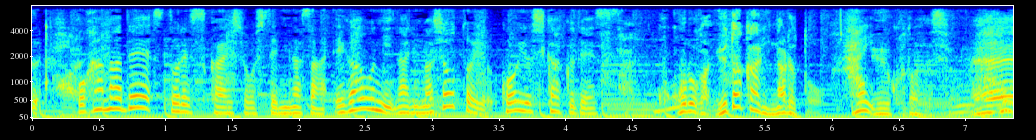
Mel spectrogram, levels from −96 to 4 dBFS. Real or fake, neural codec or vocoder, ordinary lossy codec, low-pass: real; none; none; 7.2 kHz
